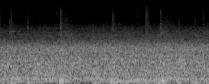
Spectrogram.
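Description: Steady outdoor background noise: an even hiss and low hum with no distinct events.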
